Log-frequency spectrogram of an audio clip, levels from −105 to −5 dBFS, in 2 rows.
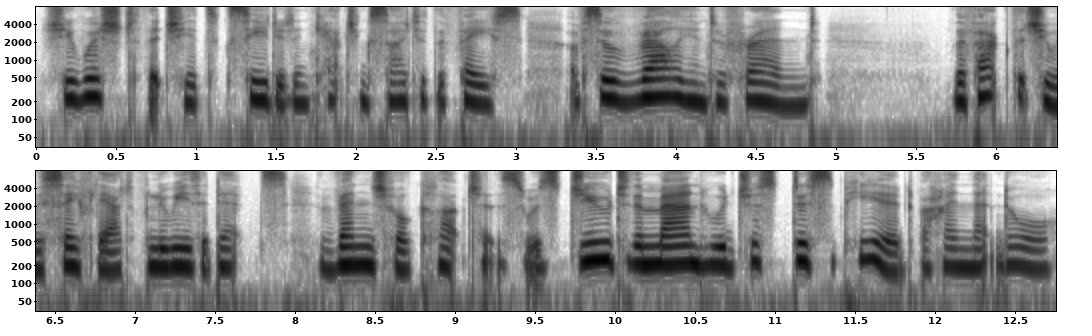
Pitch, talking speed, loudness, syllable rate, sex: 205 Hz, 195 wpm, -19 LUFS, 4.9 syllables/s, female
